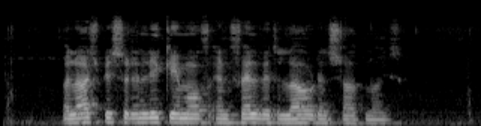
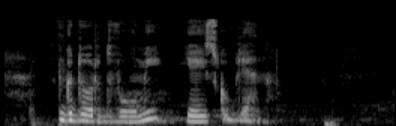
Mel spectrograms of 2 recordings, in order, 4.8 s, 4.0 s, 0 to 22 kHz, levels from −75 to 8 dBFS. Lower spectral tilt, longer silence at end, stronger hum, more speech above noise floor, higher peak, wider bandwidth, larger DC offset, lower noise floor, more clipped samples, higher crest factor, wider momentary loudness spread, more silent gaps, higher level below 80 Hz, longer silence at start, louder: about the same, -5 dB/octave vs -5 dB/octave; first, 0.8 s vs 0.6 s; neither; second, 32 dB vs 36 dB; about the same, -8 dBFS vs -8 dBFS; first, 13.5 kHz vs 11.5 kHz; neither; second, -56 dBFS vs -61 dBFS; neither; about the same, 18 dB vs 20 dB; second, 10 LU vs 21 LU; neither; second, -58 dBFS vs -50 dBFS; first, 0.6 s vs 0.15 s; about the same, -25 LUFS vs -26 LUFS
